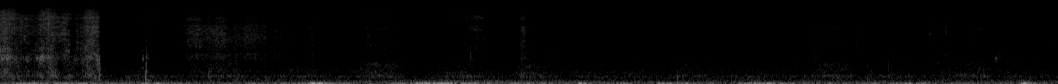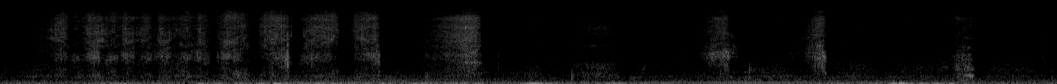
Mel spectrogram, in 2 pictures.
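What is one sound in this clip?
A trowel taps and scrapes on concrete.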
